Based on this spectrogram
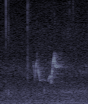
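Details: In summer at Island Lake Conservation Area, Ontario, on a trail, a Red-eyed Vireo gives one short, slurred song phrase: two quick high notes that rise and then drop, over a soft outdoor hiss.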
